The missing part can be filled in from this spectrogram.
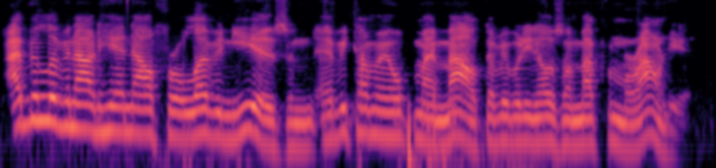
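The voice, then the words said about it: Thick regional American accent. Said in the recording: “it's super thick ... Something that's like that thick”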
